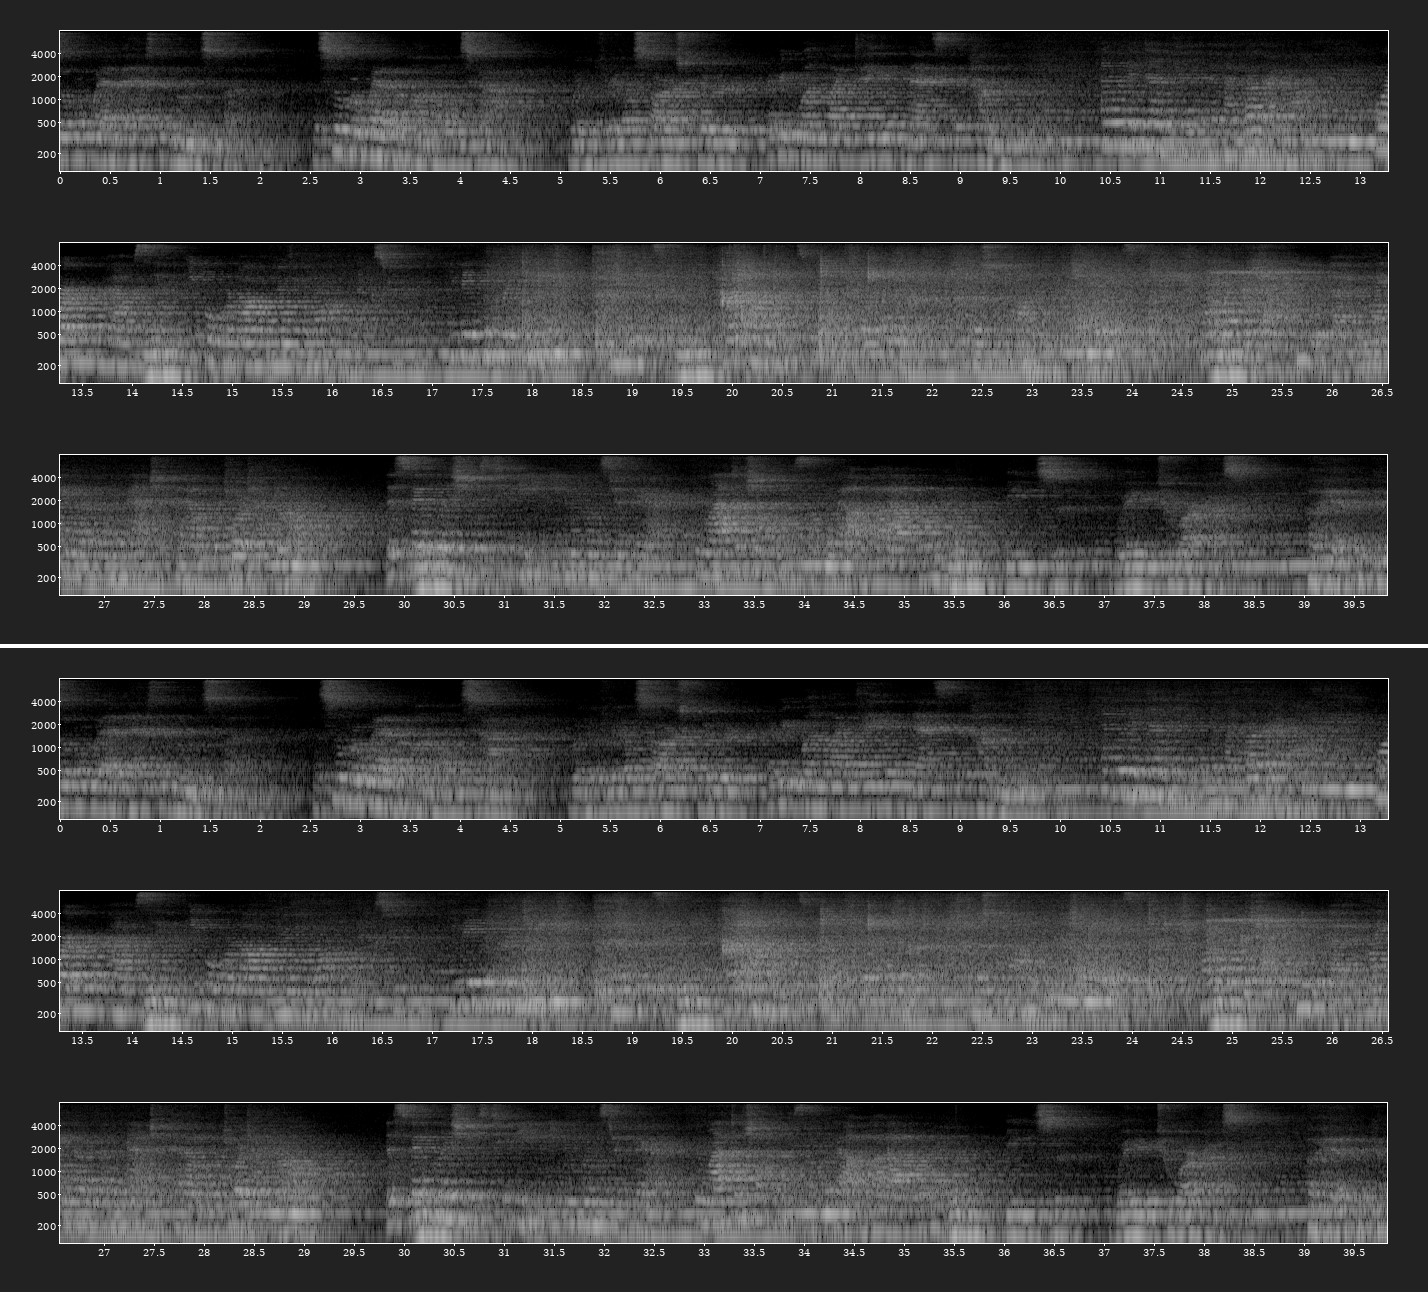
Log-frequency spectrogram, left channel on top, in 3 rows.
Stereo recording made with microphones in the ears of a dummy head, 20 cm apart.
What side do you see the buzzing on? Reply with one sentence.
You can hear the buzzing on the right.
